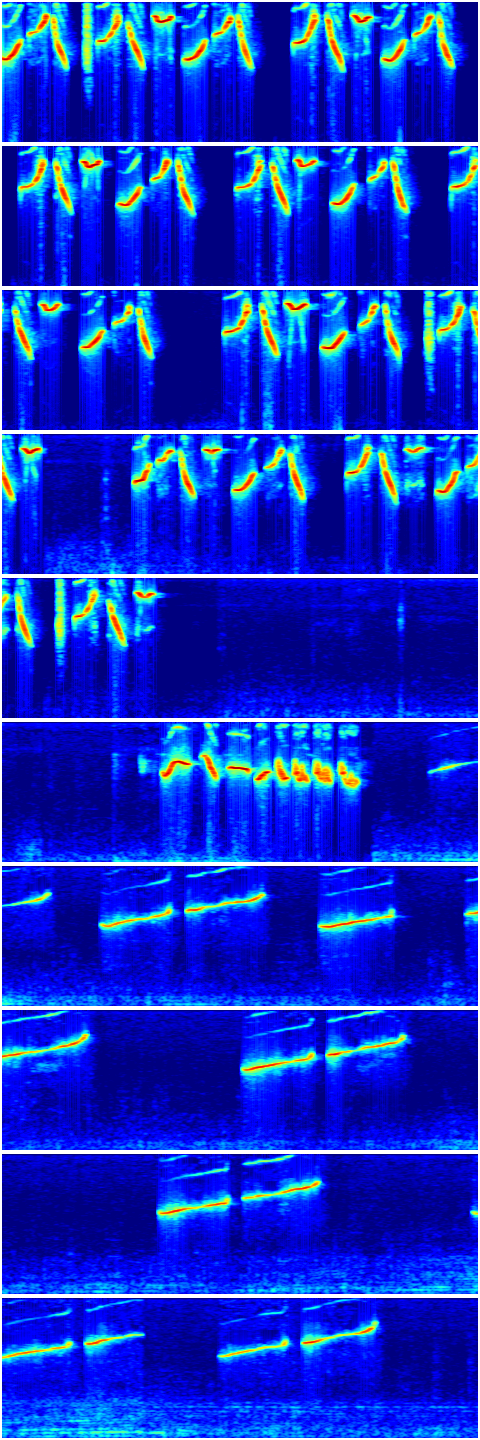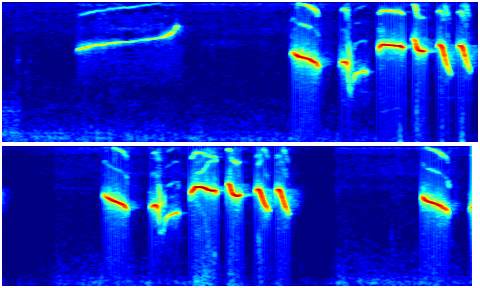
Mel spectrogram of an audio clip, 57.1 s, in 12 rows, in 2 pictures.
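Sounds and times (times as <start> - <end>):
bird whistling rising notes: 0.0 - 11.0, 11.8 - 14.7, 15.6 - 20.6, 25.2 - 32.6, 33.2 - 34.3, 35.7 - 37.5, 39.6 - 41.4, 42.7 - 44.4, 45.0 - 46.7, 48.3 - 49.5, 50.5 - 52.4, 53.4 - 55.3, 56.6 - 57.0
bird chattering: 25.2 - 27.4.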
